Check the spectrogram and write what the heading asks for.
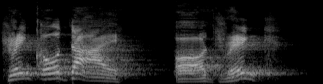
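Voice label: See Player Corrupted Sprouts, en; Battle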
